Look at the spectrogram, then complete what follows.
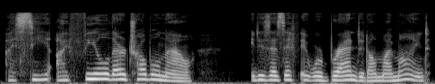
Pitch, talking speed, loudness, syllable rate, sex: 200 Hz, 220 wpm, -16 LUFS, 5.5 syllables/s, female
